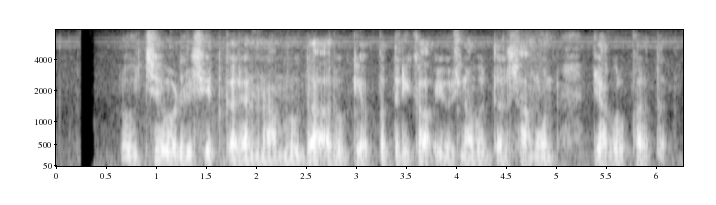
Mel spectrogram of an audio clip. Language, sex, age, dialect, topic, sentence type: Marathi, male, 25-30, Standard Marathi, agriculture, statement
